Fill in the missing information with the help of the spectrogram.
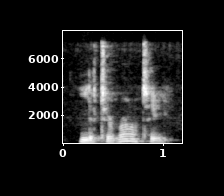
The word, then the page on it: literati: British English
